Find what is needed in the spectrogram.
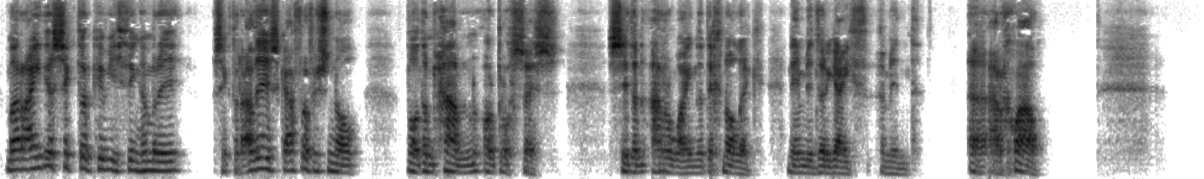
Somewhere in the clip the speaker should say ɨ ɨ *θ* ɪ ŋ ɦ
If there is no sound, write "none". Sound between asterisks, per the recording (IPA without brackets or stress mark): θ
